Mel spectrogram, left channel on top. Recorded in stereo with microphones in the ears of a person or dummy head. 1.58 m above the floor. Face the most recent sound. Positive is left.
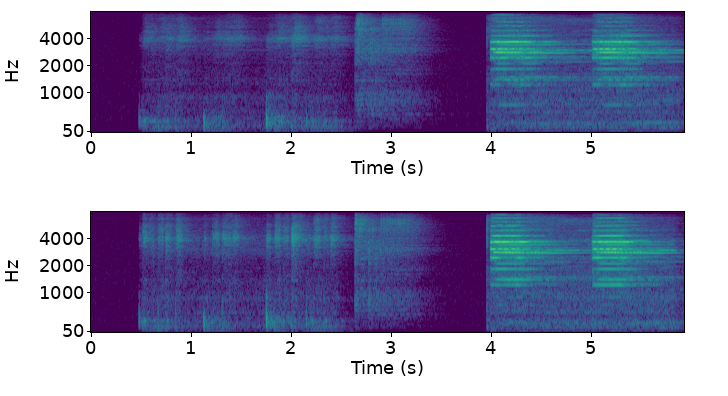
turn(degrees=-30)  # may be behind; listen again after turning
